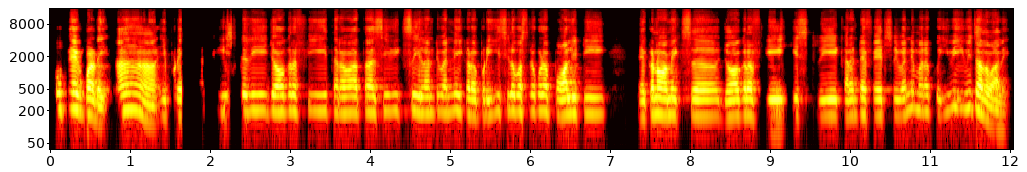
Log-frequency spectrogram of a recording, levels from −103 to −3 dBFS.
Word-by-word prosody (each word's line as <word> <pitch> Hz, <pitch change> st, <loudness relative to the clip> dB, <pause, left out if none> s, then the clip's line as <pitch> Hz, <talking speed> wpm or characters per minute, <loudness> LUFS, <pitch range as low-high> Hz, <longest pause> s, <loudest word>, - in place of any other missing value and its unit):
ఉపయోగపడ్డాయి. 210 Hz, -, +6 dB, 0.2 s
ఆ! 205 Hz, -, +5 dB, 0.5 s
ఇప్పుడెప్పుడైతే 215 Hz, +8 st, -8 dB
history, 205 Hz, +1 st, -6 dB, 0.2 s
geography 195 Hz, +1 st, -1 dB, 0.2 s
తర్వాత 185 Hz, 0 st, -1 dB, 0.2 s
సివిక్స్ 200 Hz, 0 st, -11 dB
ఇలాంటివన్నీ 190 Hz, +2 st, -6 dB
ఇక్కడ 175 Hz, -3 st, -1 dB
ఇప్పుడు 165 Hz, -1 st, -6 dB
ఈ -, -, -10 dB
సిలబస్‌లో 195 Hz, -1 st, -3 dB
కూడా 195 Hz, -1 st, +1 dB
polity, 180 Hz, +1 st, +3 dB, 0.6 s
economics 170 Hz, -1 st, +4 dB, 0.4 s
geography, 170 Hz, -, +2 dB, 0.3 s
history, 335 Hz, -2 st, -8 dB, 0.2 s
current 165 Hz, +2 st, -3 dB
affairs 165 Hz, 0 st, -4 dB
ఇవన్నీ 180 Hz, +7 st, -6 dB
మనకు 195 Hz, -1 st, -8 dB
ఇవి, 240 Hz, +2 st, -7 dB
ఇవి 230 Hz, +1 st, -9 dB
చదవాలి. 110 Hz, -, +3 dB
190 Hz, 120 wpm, -25 LUFS, 170-200 Hz, 0.6 s, ఉపయోగపడ్డాయి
